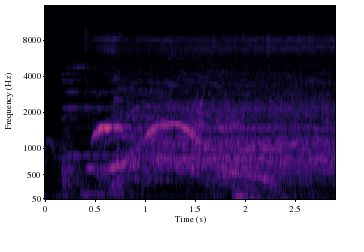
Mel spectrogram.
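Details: Pet blue-fronted amazon parrot rambling indoors: one drawn-out, harmonic, whistle-like call that rises and then slowly falls over about two seconds, with faint low background noise.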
